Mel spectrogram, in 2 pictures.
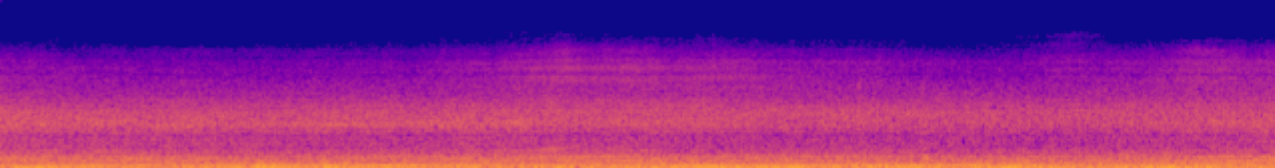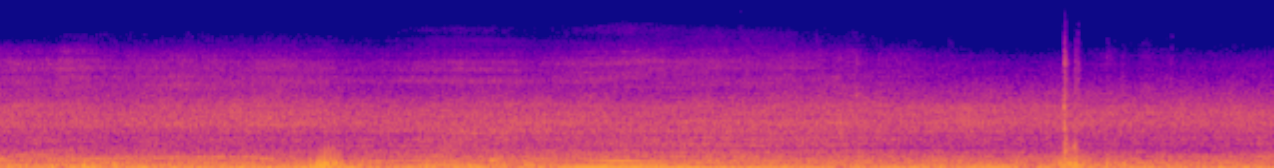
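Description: Low, steady rumble of a parked vehicle's idling engine heard from inside the cabin, with a single knock about two-thirds of the way through and a sharp click near the end.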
